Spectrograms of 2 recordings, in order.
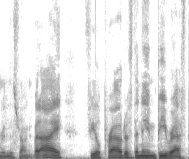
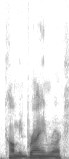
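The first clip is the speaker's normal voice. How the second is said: ordinary talk, nothing marked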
